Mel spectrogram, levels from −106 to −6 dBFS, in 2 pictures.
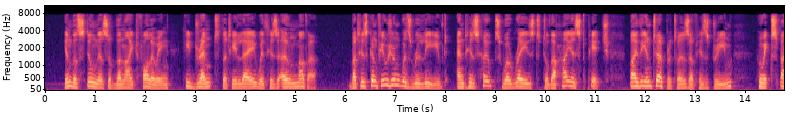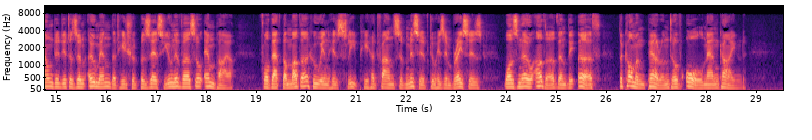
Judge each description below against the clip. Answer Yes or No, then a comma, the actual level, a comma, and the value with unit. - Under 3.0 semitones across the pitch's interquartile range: No, average, 4.3 semitones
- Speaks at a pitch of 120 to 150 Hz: Yes, low, 135 Hz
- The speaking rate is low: No, average, 155 wpm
